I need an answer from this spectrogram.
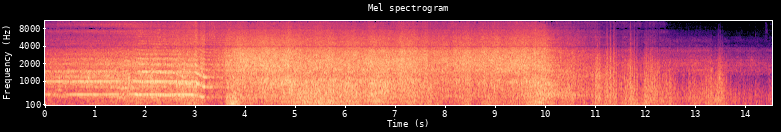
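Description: Gatimaan Express electric locomotive sounding a long, steady horn as it closes in at about 160 km/h. The horn's pitch drops as the locomotive passes and the horn cuts off about three seconds in. A loud rush of the coaches and wheels passing follows, with rail clicks, and it fades away over the last few seconds as the train recedes.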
